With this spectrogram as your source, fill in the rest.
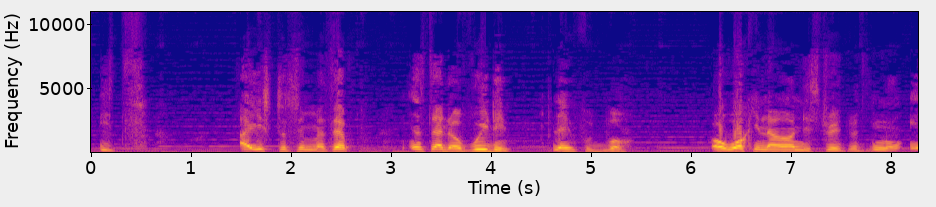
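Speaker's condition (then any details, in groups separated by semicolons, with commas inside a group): Cerebral palsy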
